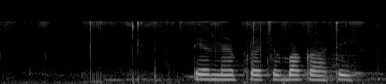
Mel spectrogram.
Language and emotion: Russian, neutral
